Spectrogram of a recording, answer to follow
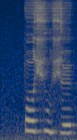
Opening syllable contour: high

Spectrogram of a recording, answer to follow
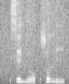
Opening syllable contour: high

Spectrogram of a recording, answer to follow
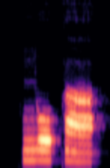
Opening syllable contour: low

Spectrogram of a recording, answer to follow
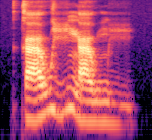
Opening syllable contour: rising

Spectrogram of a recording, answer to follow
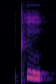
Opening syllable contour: falling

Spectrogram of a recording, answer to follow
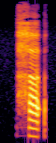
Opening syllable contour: low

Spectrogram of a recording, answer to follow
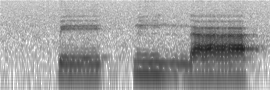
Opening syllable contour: low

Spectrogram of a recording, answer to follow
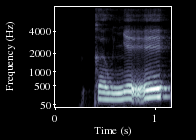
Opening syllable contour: low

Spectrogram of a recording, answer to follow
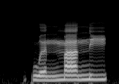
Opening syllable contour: rising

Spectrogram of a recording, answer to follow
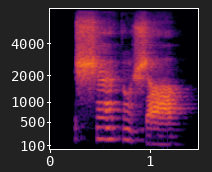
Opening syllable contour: high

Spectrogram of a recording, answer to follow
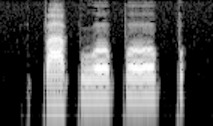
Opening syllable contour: low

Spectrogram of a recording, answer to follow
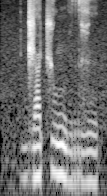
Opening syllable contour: high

